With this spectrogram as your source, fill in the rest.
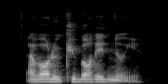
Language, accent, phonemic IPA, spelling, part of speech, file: French, France, /a.vwaʁ lə ky bɔʁ.de d(ə) nuj/, avoir le cul bordé de nouilles, verb, LL-Q150 (fra)-avoir le cul bordé de nouilles.wav
- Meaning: to be extremely lucky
